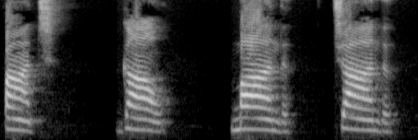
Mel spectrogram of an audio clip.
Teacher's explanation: इसको बोलते समय ध्वनि मुख और नासिका, नाक दोनों से निकलती है, जैसे कि 5, गांव, मांद, चांद। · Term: अनुनासिक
